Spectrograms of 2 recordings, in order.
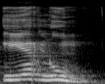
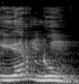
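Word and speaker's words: heirloom: So called मतलब तथाकथित, ये है एयरलूम, ई इसमें एच साइलेंट होता है, EIR को बोला जाता है एयरलूम, ये होता है विरासत।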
